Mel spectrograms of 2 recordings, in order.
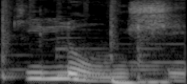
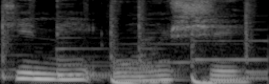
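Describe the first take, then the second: First: The words are run together into a contraction. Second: The words are said separately, in full form.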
